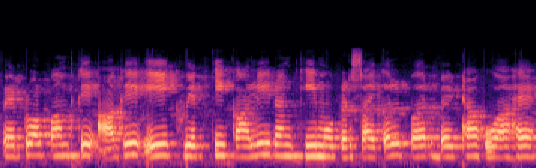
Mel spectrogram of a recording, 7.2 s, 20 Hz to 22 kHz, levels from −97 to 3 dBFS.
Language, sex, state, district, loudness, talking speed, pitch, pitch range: Hindi, female, Rajasthan, Jaipur, -11 LUFS, 115 wpm, 230 Hz, 220-245 Hz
